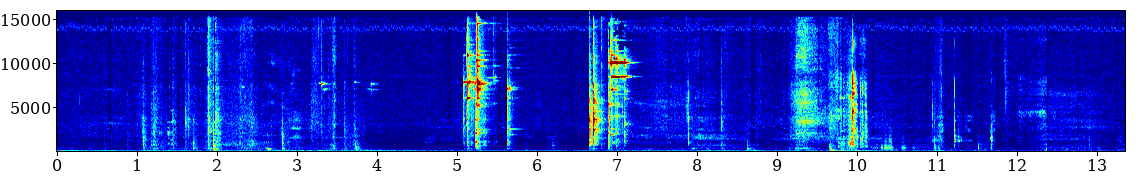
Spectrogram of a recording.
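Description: Metal hand tools clinking and clattering as they are handled and set down, with irregular knocks and a few sharp, ringing metal clinks about five and seven seconds in.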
